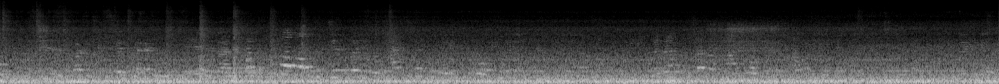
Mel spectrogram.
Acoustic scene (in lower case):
subway train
